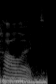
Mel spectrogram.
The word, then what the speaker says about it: Polik: i won't butcher it pollock that's how i pronounce it i'm glad i was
